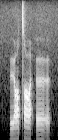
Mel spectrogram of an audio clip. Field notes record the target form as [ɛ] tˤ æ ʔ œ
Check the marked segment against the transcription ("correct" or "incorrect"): incorrect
